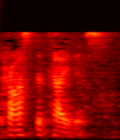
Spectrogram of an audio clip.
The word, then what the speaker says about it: prostatitis: But before we do that, I want to know how to pronounce prostatitis. Is that it? – So it's called prostatitis. – Okay, prostatitis.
